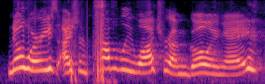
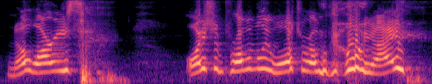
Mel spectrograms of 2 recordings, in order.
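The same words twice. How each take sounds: First: It is said in the speaker's normal accent. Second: It is said in an Australian accent.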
